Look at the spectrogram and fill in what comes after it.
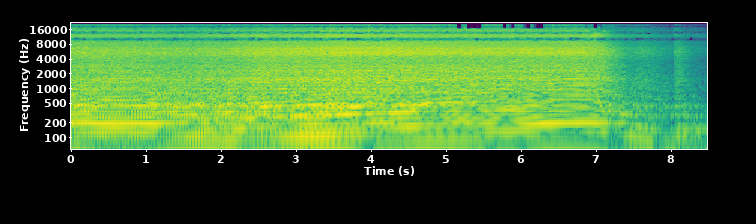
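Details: Customer's freshened 441ci LS7 stroker V8 (re-ringed, new bearings, heads redone, new port-matched intake, same cam) on the dyno before a final 6,500 rpm pull; clean rise in pitch to the top, then the throttle drops off, a normal full-throttle dyno run.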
